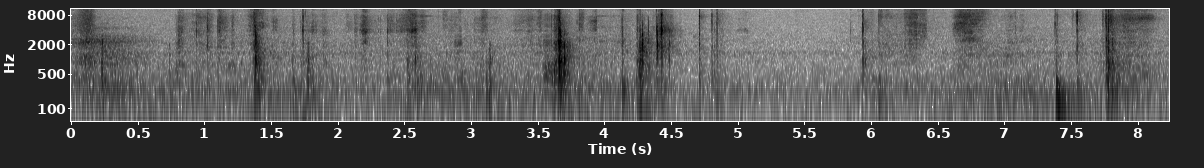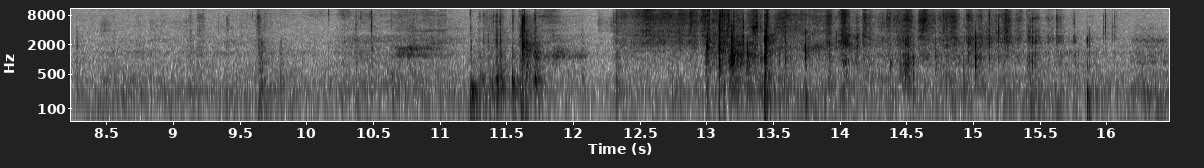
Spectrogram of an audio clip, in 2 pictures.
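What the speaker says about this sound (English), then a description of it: "We're going to open this up and fold either side towards the center." Sheet of paper being folded for an origami fish, with soft crinkling, creasing and rustling handled close up, growing louder and denser toward the end, no talking.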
